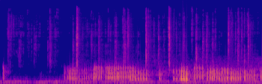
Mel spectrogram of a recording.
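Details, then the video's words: Croakers heard by hydrophone beneath the Marina Drive bridge, Long Beach to Seal Beach, on an especially busy day: a deep underwater rumble gives way to a dense, nearly continuous chorus of low rattling drum pulses, dotted with sharp clicks. "Seal Beach croaker sounds"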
